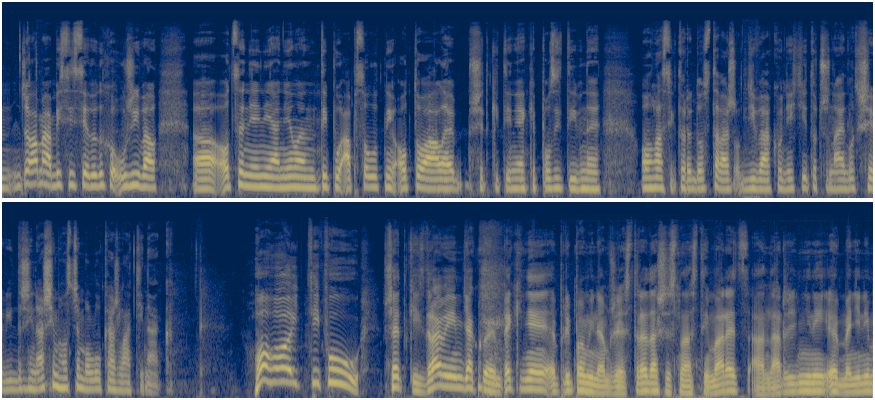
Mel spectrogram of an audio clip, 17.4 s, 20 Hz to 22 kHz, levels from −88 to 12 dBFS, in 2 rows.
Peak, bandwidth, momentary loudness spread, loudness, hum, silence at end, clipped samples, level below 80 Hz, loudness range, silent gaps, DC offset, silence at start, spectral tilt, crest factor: -2 dBFS; 15.5 kHz; 8 LU; -17 LUFS; none; 0 s; under 0.1%; -46 dBFS; 5 LU; none; under 0.1%; 0 s; -6 dB/octave; 14 dB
